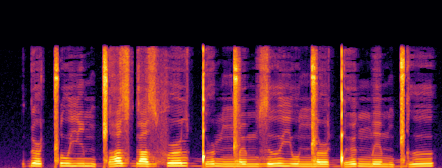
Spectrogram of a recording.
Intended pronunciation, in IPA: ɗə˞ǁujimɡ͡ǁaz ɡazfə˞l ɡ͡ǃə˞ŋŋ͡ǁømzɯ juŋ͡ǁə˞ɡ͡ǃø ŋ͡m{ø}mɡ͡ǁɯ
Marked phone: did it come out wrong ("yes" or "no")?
yes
